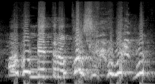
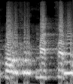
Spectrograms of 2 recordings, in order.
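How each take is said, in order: First: Higher, rising wail on माझा; drunken wailing. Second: Weepy, choked start of a lament; sniffling as he begins to mourn his friend; drunken crying. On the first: Drunk man wails to his friend about going hungry, higher and sobbing. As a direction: let the crying break out on माझा मित्र. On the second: Drunk man tells his friend of his sacrifice, crying. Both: Acted. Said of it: "तू गप रडू नको".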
